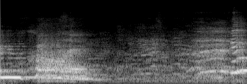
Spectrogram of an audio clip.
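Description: A woman's recorded voice from a lip-sync track played over a club sound system: a drawn-out vocal sound held on one pitch, then sliding downward, with a quieter stretch after about a second before the voice returns near the end.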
